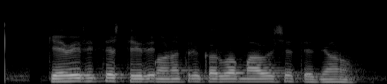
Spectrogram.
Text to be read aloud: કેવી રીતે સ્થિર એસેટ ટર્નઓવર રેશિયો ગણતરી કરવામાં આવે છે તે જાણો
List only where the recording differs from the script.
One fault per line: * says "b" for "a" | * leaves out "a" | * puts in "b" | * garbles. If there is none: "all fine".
* leaves out "એસેટ ટર્નઓવર રેશિયો"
